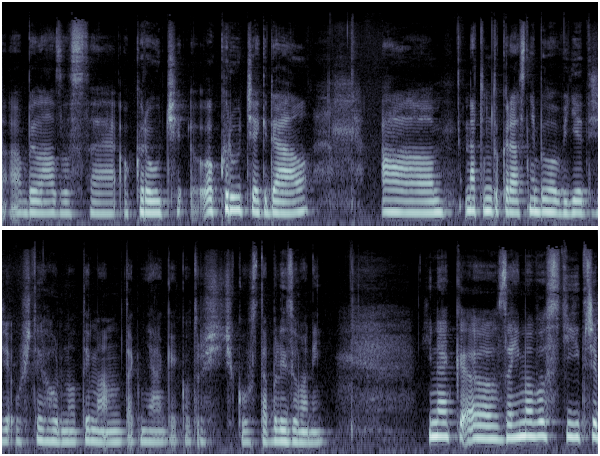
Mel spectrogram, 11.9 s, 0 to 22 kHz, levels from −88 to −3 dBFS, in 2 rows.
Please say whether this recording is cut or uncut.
uncut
